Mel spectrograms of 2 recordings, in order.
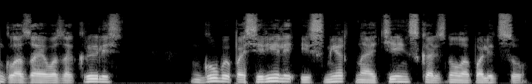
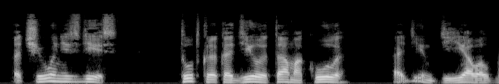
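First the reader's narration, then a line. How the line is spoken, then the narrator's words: Grumble. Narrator (Russian): буркнул Тек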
